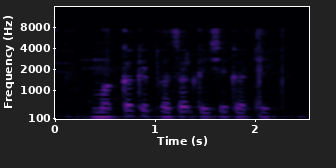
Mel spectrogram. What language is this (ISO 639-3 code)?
hne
